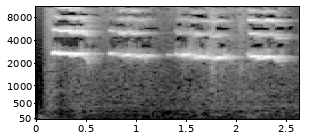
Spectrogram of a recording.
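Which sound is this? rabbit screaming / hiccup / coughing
rabbit screaming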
